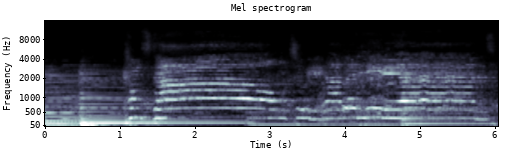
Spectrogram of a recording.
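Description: A woman singing a ballad while accompanying herself on piano. About a second in she holds one long note for about two seconds, then moves into shorter phrases over sustained low piano chords.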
